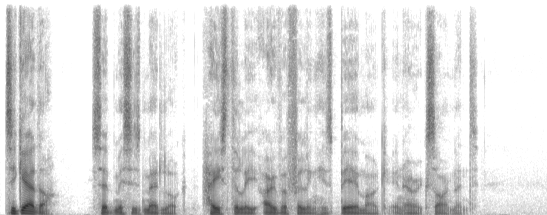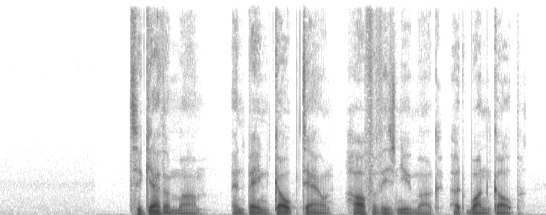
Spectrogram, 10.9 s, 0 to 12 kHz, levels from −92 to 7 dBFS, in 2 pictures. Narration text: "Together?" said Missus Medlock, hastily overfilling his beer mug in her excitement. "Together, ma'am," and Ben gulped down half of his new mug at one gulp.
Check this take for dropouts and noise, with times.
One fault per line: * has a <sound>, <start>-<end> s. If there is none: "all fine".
all fine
